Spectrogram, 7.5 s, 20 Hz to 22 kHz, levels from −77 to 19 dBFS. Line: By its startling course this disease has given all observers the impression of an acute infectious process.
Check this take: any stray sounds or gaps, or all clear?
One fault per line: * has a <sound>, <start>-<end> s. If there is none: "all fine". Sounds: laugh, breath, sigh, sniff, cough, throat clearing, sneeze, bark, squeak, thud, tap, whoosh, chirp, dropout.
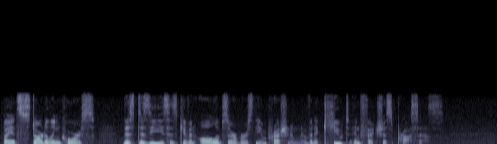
all fine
